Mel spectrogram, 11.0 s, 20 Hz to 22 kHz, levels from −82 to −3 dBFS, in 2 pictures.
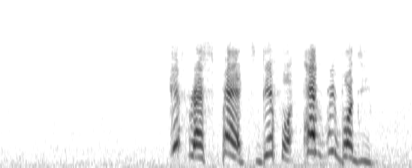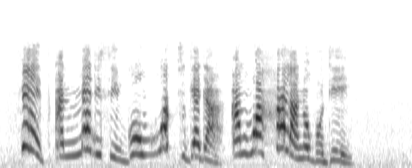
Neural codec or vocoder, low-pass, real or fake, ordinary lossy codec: codec, 16 kHz, 4 kbps, FunCodec, trained on Chinese and English, 50 frames a second; none; fake; none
